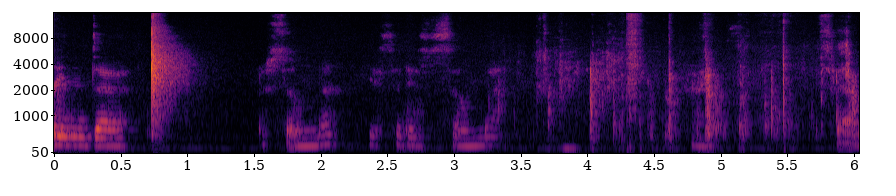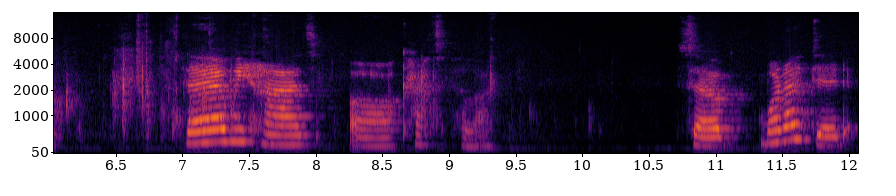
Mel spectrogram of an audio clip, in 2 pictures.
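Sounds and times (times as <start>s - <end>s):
paper rustling and crackling: 3.3s - 7.9s.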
